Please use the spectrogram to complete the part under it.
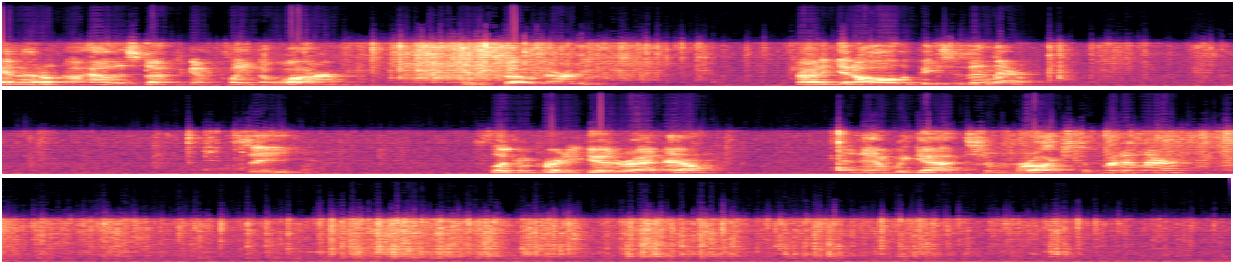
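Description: Plastic crinkles and rustles in a man's hands.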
